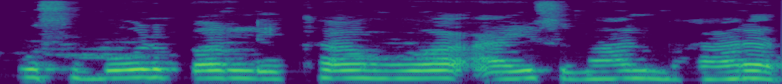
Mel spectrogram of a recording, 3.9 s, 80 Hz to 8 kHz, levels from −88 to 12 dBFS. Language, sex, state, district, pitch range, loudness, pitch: Hindi, female, Bihar, Sitamarhi, 210-230 Hz, -19 LUFS, 225 Hz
